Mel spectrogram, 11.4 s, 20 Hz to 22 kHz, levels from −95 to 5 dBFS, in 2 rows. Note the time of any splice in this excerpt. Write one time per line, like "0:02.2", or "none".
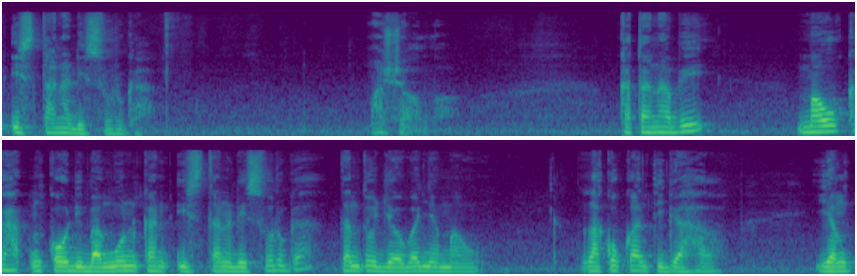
none

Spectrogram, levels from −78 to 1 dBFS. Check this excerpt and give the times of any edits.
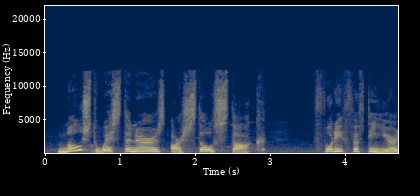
none

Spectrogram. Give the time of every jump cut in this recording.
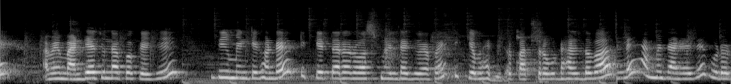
0:05.1
0:06.2

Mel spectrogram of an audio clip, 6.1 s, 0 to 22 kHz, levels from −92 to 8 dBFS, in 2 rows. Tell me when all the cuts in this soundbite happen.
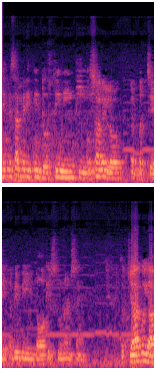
0:01.8

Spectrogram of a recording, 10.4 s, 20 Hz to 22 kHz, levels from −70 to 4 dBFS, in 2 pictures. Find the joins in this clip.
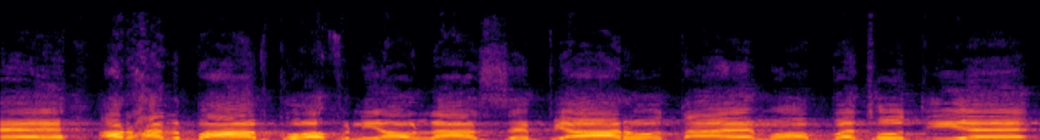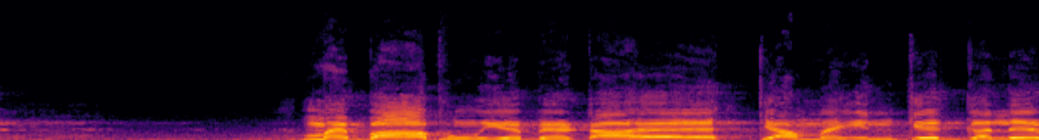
none

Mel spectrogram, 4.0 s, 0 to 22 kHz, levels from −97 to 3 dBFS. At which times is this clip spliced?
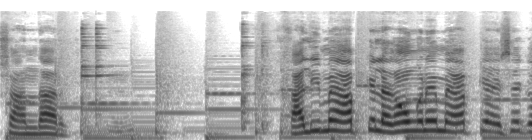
none

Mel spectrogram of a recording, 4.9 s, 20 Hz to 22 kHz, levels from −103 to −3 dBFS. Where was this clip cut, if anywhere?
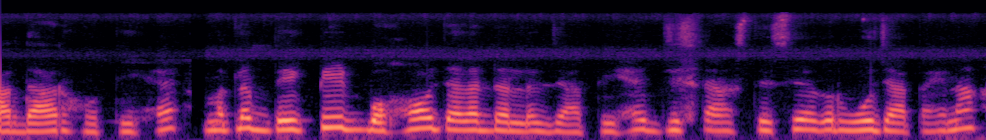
0:01.0

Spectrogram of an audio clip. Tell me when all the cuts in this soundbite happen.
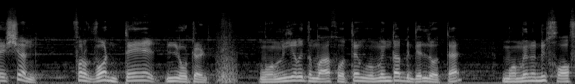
0:02.2

